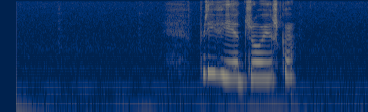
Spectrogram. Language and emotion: Russian, positive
